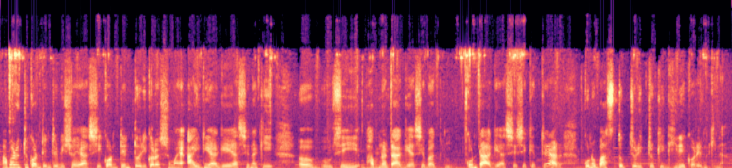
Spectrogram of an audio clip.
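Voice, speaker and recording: Mellow-voiced woman radio host. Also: medium pitch, moderate pace, soft background music. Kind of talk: interview questions.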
